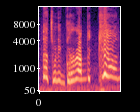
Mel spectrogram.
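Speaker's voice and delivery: put-on high, loud girlish outrage; indignant outcry. A narrator's reading. Fanchon reports the theft, loudly indignant. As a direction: cry out the wrong done to you.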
